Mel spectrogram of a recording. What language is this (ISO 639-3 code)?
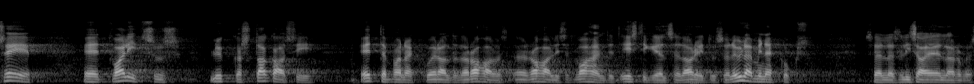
est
